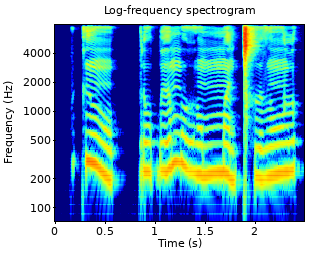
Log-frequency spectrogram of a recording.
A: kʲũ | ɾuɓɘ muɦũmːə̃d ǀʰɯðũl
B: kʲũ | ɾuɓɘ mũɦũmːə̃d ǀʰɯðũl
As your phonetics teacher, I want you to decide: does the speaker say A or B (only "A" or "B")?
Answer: A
